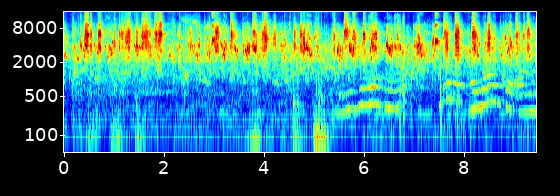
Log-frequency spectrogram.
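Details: Budgerigars chattering in busy, continuous high squeaky chirps and clicks, joined after the midpoint by lower wavering, warbled tonal phrases.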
